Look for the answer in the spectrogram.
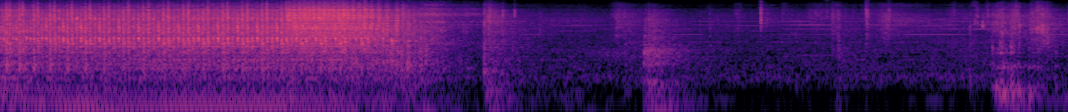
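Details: Mini Cooper D diesel, bought cheap as non-runner, started on jump pack: rough, rattly rev for a few seconds with hard knock, then loose idle; suspected internal engine knock, unconfirmed.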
